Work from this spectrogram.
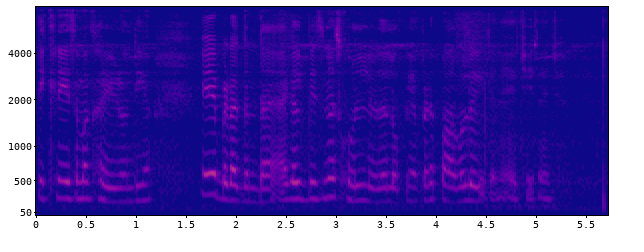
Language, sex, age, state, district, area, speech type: Dogri, female, 30-45, Jammu and Kashmir, Samba, rural, spontaneous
